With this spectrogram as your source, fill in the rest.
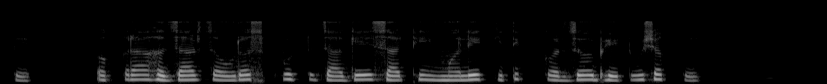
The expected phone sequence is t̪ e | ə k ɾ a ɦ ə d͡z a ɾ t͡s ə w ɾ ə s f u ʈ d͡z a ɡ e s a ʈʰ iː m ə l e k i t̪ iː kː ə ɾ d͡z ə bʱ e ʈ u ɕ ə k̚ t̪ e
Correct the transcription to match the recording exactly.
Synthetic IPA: t̪ e | ə k ɾ a ɦ ə d͡z a ɾ t͡s ə w ɾ ə s f u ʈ d͡z a ɡ e s a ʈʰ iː m ə l e k i t̪ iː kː ə ɾ d͡z ə bʱ e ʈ u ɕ ə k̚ t̪ e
